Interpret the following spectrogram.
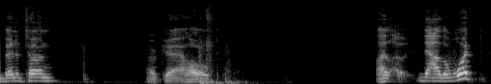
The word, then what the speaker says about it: Benetton: Is that how you pronounce that, Benetton?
